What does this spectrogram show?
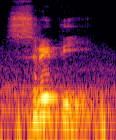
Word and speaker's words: স্মৃতি: যদি শব্দের প্রথম ব্যঞ্জন বর্ণের সঙ্গে মফলা যুক্ত থাকে তাহলে তার কোনো উচ্চারণ হয় না।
